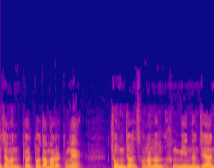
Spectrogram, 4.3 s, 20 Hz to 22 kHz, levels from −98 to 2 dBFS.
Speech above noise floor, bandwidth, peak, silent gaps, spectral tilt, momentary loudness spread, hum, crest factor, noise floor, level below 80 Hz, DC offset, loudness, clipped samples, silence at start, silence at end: 34 dB; 8.6 kHz; -8 dBFS; none; -7 dB/octave; 6 LU; none; 16 dB; -58 dBFS; -58 dBFS; under 0.1%; -25 LUFS; under 0.1%; 0 s; 0 s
